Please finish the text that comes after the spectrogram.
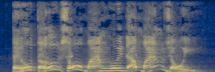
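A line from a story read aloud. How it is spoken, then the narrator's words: Thunderous roar. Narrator (Vietnamese): Tử Diện Côn Luân gầm lên tạo sấm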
